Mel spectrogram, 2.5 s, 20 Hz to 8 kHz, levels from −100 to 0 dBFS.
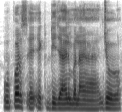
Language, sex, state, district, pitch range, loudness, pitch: Hindi, male, Bihar, Patna, 125-140 Hz, -18 LUFS, 130 Hz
